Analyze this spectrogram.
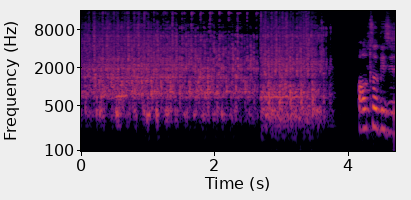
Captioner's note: sewing machine tapping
